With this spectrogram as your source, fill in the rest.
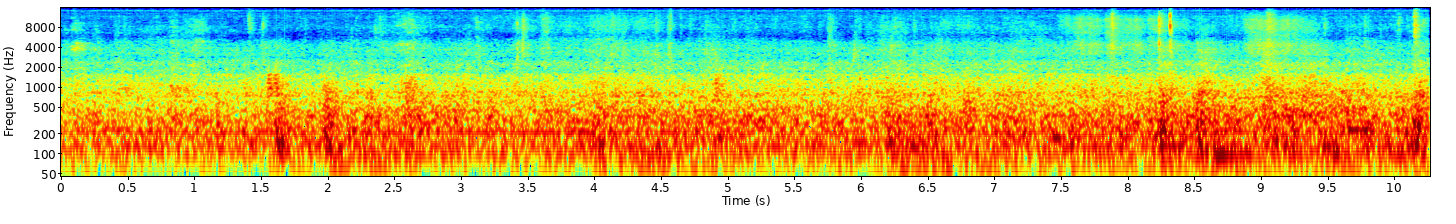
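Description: A train rumbles and rattles steadily along the tracks from inside a carriage.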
